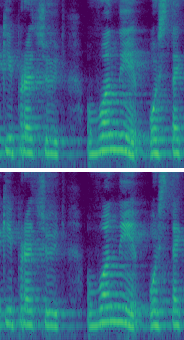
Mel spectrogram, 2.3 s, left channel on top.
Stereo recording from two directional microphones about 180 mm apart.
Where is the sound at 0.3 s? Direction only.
15° left (ahead or behind).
